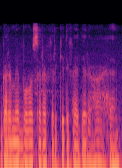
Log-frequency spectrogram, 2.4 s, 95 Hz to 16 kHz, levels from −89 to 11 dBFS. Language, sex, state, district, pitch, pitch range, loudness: Hindi, male, Arunachal Pradesh, Papum Pare, 100 Hz, 95-100 Hz, -18 LUFS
